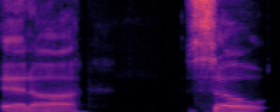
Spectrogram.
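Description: A man's voice: mid-range voice, expressive, drawn-out words, a little mellow, clean tone, dry recording. A man in his early fifties from upstate New York, telling stories in a rambling casual way on a podcast video call. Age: 50s. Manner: rambling, many restarts and fillers. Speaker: podcast guest. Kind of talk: casual storytelling chat.

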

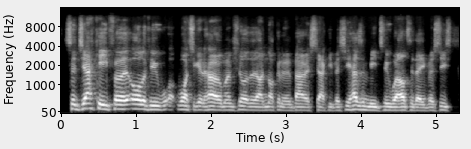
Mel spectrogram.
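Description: A man's voice: mid-range voice, fairly even intonation, fast. Hesitant man hosting a webinar. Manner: hesitant, many fillers and restarts. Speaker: webinar host. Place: room at home. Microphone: laptop webcam on a video call.

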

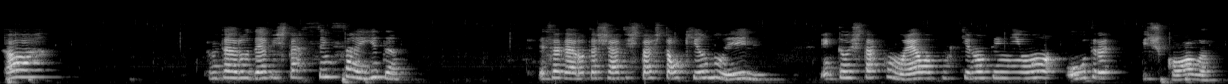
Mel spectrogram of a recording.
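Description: A woman's voice: high voice, steady tone, unhurried, pauses often, pushed and bright, voice pushed up. A woman voicing an unstable, lovesick teenage schoolgirl from a visual novel, pleading and repeating herself dramatically. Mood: frantic. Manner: stammering, pleading, dramatic repetition. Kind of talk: visual novel character read-aloud. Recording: dull lo-fi mic, music behind.

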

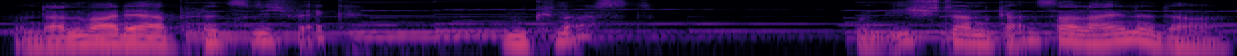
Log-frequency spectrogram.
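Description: An actor playing a troubled village youth from a far-right scene in a radio play, speaking colloquially in short clipped phrases. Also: male voice, mid-range voice, big pitch swings, a little slow, over music. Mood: subdued, confiding. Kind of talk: documentary radio play monologue.

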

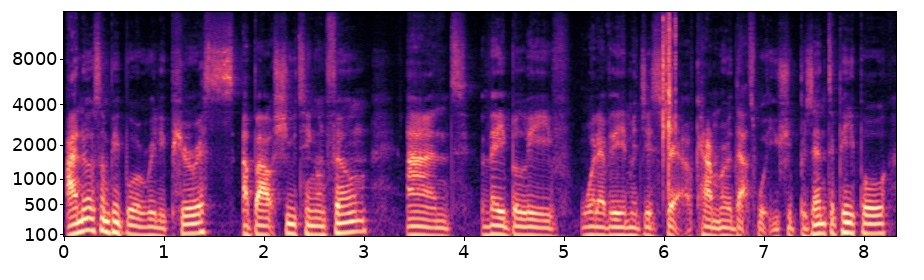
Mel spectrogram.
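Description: A man in his thirties with a London accent, a portrait photographer vlogging to camera in a small home room, congested with a cold, talking in a relaxed, rambling, self-deprecating way. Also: sits low, brisk, slight background noise. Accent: London English. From England. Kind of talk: casual talking-to-camera vlog.

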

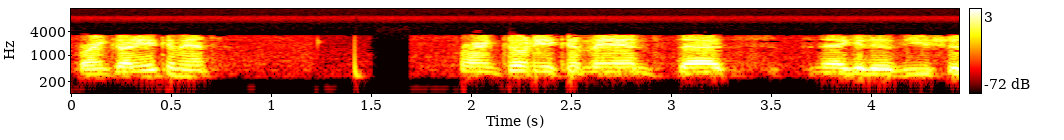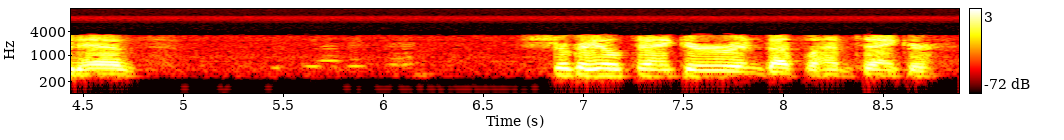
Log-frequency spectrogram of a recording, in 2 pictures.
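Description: A male fire and ambulance dispatcher speaks over a two-way radio in a clipped, procedural way. His voice is medium-pitched and rough-edged. The sound is narrow and tinny, like a scanner feed. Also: steady tone, moderate pace, pauses often. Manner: clipped, repeats units and times. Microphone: dispatch radio microphone.

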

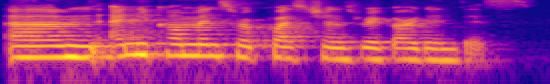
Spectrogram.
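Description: A woman's voice: medium pitch, steady tone, moderate pace, fairly bright tone, roomy sound. A woman founder presenting her project on a video call, earnest and thoughtful, with frequent ums and restarts. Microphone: video call webcam.

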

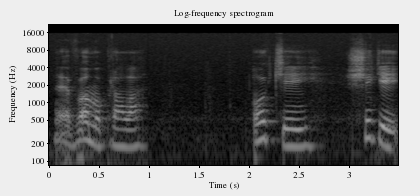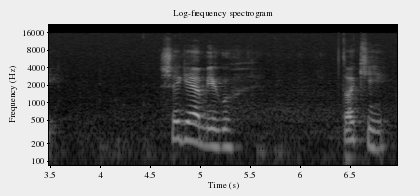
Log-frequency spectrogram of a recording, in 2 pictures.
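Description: A young woman hosting a gaming channel, chatting casually through a let's play on a headset mic, still a little hoarse from a cold. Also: mid-range voice, slow, dark tone. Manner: chatty, jokey asides to the game characters. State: recovering from a cold, slightly hoarse.

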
